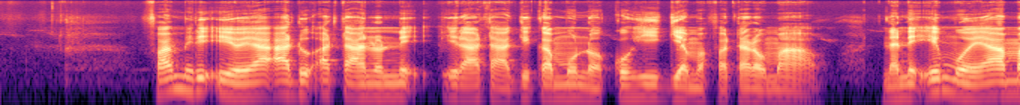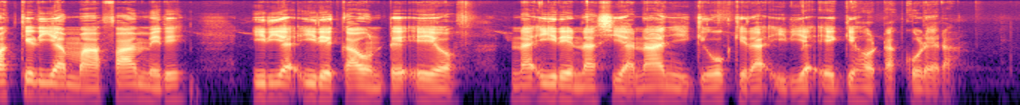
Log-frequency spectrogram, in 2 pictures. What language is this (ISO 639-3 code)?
kik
